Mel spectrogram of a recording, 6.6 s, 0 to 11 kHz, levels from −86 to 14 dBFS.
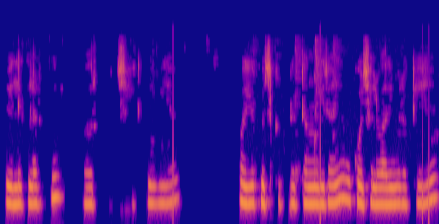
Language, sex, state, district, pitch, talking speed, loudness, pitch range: Hindi, female, Uttar Pradesh, Budaun, 220 Hz, 180 wpm, -23 LUFS, 215-230 Hz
